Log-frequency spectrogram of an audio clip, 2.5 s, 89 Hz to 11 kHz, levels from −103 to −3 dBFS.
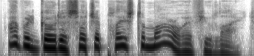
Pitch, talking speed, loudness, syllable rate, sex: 170 Hz, 285 wpm, -17 LUFS, 6.7 syllables/s, male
